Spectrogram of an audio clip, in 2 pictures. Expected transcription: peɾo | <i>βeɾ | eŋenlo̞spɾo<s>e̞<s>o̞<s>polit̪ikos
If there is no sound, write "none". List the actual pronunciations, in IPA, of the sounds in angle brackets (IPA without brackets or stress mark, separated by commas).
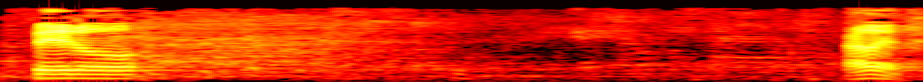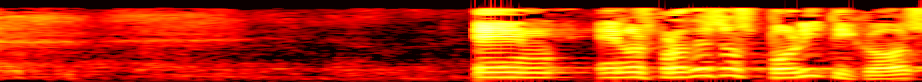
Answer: a, θ, s, s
